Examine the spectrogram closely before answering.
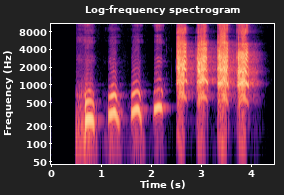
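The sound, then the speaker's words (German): A human voice imitates a monkey with eight loud, evenly spaced calls, four low hooting ones followed by four harsher, higher shrieks. “Aber ich bin mir ziemlich sicher, es soll ein Affe sein. Ja, das ist ein Affe.”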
